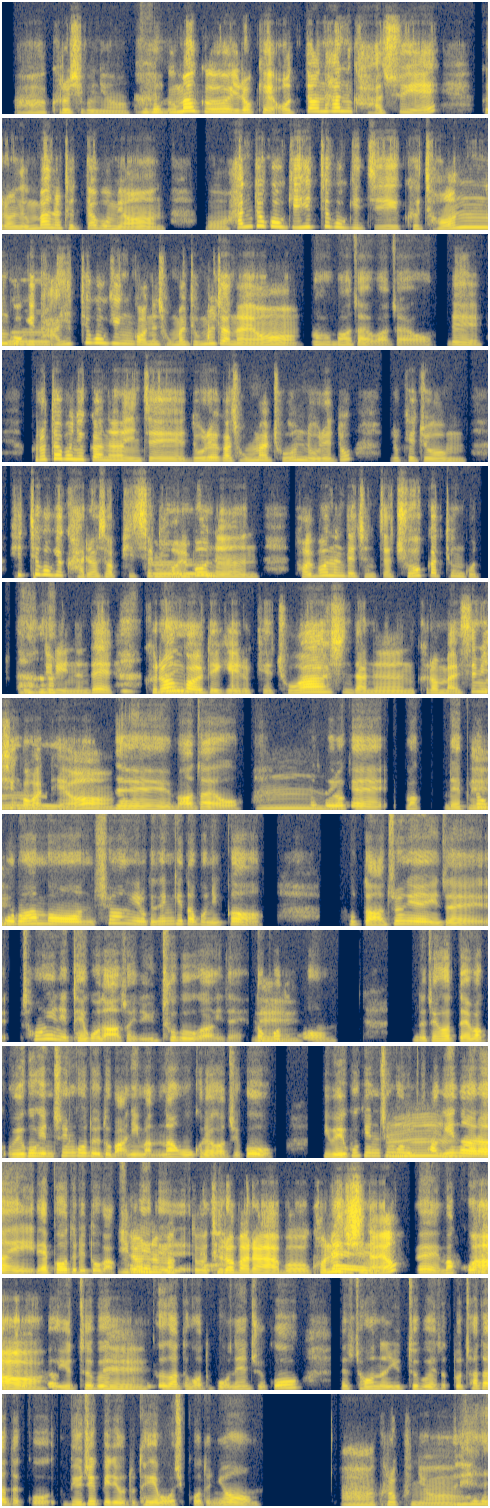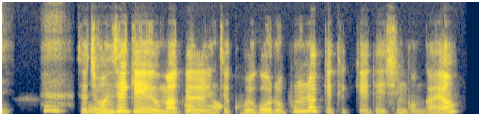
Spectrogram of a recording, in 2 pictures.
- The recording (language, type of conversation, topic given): Korean, podcast, 미디어(라디오, TV, 유튜브)가 너의 음악 취향을 어떻게 만들었어?
- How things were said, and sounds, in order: laugh; tapping; laughing while speaking: "아"; other background noise; laughing while speaking: "네"; laugh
